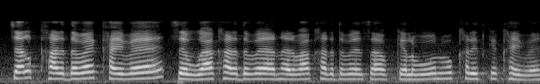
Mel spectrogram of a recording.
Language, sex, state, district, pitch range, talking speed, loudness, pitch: Hindi, female, Bihar, Jamui, 240-265 Hz, 155 wpm, -16 LUFS, 250 Hz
